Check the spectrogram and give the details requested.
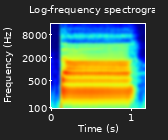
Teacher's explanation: Ta comes out when the tip of the tongue touches the front of the 2 teeth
